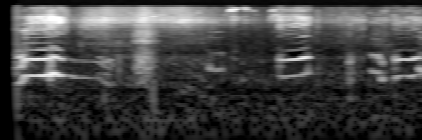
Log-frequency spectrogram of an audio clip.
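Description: Puppies whimpering inside a pet carrier. There are high-pitched whimpers: a longer one right at the start that falls slightly in pitch, and a short one about a second and a half in.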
